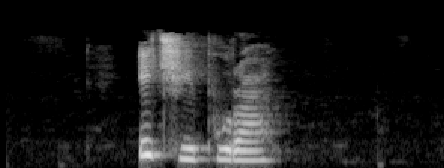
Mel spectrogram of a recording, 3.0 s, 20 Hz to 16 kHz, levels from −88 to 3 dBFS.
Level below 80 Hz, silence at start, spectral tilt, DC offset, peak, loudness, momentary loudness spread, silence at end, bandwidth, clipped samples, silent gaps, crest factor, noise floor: -66 dBFS; 0.9 s; -2.5 dB/octave; under 0.1%; -2 dBFS; -16 LUFS; 10 LU; 1.15 s; 8.2 kHz; under 0.1%; none; 20 dB; -68 dBFS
